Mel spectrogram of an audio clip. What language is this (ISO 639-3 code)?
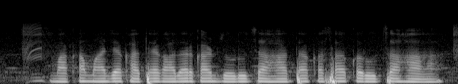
mar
